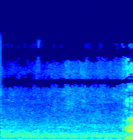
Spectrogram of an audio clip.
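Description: A steady low rumble with a light hiss over it. A man starts speaking right at the end.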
